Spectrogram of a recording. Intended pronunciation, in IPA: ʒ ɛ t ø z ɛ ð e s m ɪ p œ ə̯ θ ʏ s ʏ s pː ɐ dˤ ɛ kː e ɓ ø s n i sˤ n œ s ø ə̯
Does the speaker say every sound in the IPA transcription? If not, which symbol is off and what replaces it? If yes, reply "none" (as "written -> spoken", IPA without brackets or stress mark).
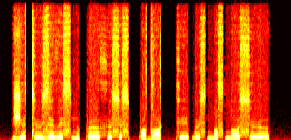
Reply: none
